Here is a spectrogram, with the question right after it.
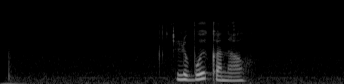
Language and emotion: Russian, neutral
